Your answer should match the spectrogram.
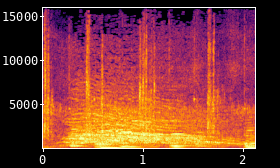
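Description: A crowd-cheer sound effect: many voices together in one long call that falls in pitch, over upbeat background music.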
